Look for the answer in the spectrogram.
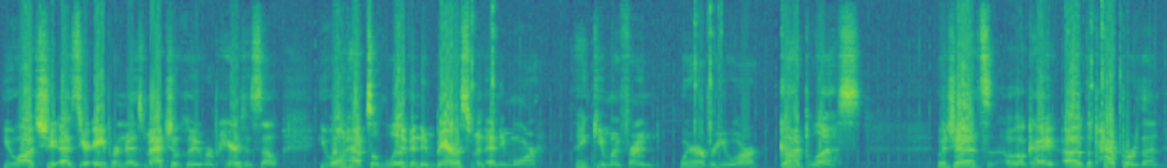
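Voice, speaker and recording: A woman with a high voice hosts a gaming video. She reads the on-screen story aloud expressively and drops in casual remarks of her own. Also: moderate pace, low-quality recording. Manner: theatrical, expressive. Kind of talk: reading game dialogue aloud with commentary.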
